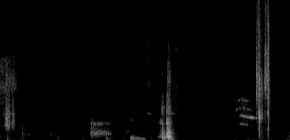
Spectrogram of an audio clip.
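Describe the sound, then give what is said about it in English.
A cat meows a few times in short, separate calls, with a couple of brief louder cries near the end and quiet gaps between. “So is there a cat out here?”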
